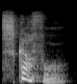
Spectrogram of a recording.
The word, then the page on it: scuffle: British English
